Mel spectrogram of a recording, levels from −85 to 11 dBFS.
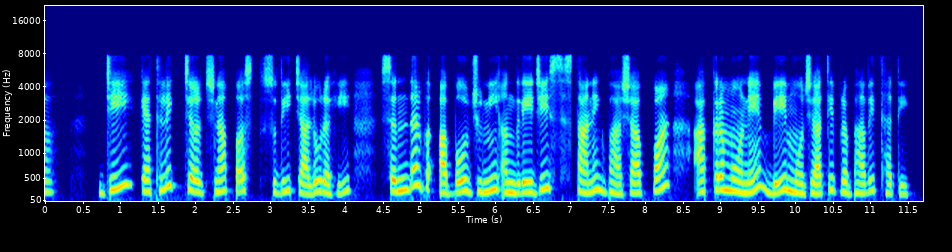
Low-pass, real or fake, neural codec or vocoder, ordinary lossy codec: none; fake; codec, 16 kHz, about 1 kbps, DyCAST, with the encoder's durations; none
